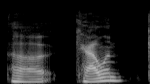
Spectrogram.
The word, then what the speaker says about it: Calendly: The only one I use sometimes is called Calendly. Calendly? Is that how you say it? – Yeah.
